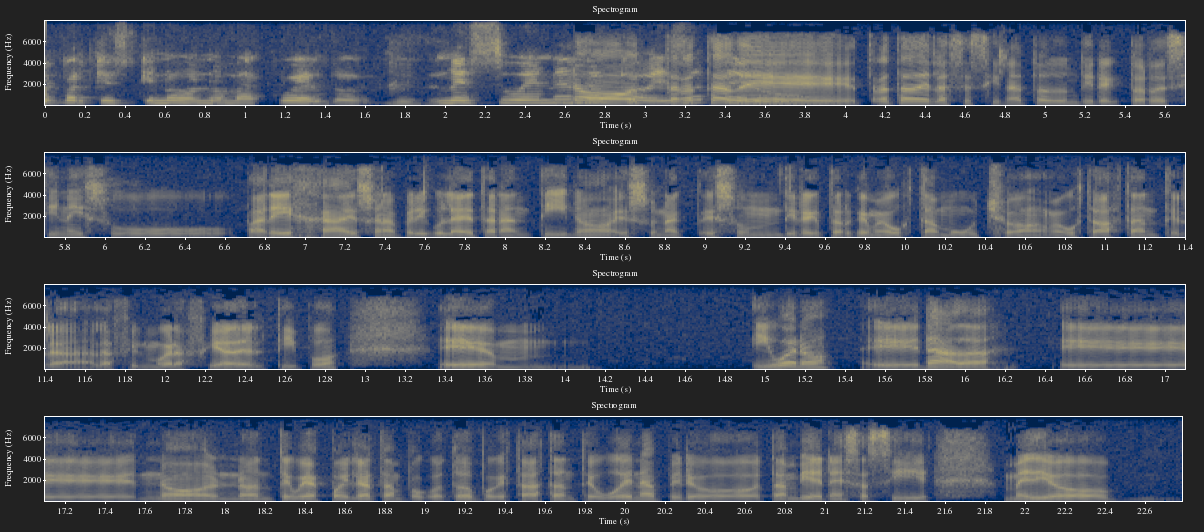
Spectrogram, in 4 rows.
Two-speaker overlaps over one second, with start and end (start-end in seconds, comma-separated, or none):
2.5-3.9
